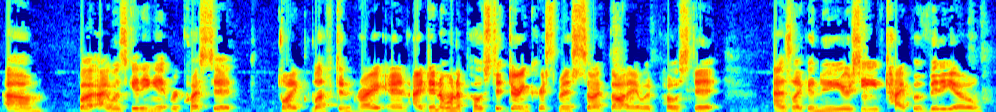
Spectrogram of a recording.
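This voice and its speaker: A woman's voice: medium pitch, flat delivery, moderate pace, bright, forceful tone. A woman hosting a music reaction video, talking casually and effusively, rambling with fillers and restarts. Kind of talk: casual reaction chat to camera.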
